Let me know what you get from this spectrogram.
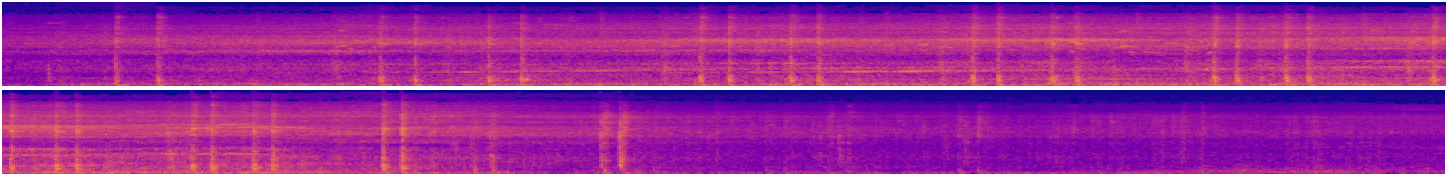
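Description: A train running past, its wheels clacking over rail joints in a fast, uneven run of knocks, with a faint whine slowly rising in pitch. The clacking stops about two-thirds of the way through and the sound fades to a low rumble.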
